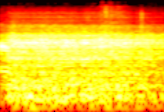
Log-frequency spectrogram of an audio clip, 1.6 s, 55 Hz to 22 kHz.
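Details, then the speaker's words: 1974 Minimoog under repair: noise source output is steady hiss with a gritty, overdriven edge, too much saturation in the pink noise; distorted output, suspected filtering issue in that circuit. "it almost sounds like uh like Randy's mini mug the same one we had the filter issue on earlier it's just got a little too much saturation in the pink noise so probably a filtering issue in that in that circuit"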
